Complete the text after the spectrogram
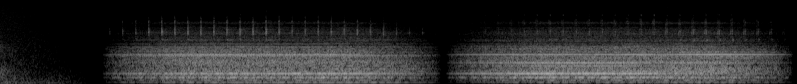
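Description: A metal lathe runs unloaded with a steady whine.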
